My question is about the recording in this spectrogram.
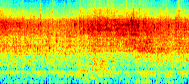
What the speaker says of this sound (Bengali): এর মধ্যে একটু জল দিয়ে দেবো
